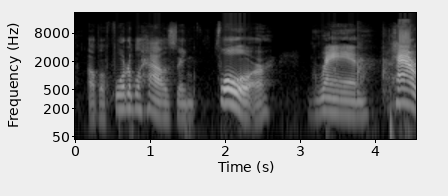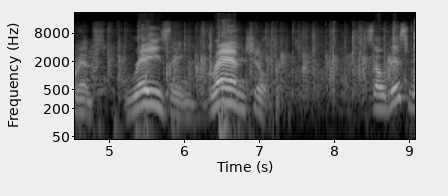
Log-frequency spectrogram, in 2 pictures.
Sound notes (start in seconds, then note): 7.4 applause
